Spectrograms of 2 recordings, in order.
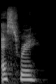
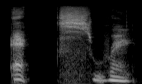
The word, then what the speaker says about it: X-ray: Chứ không phải là S-ray. X-ray.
